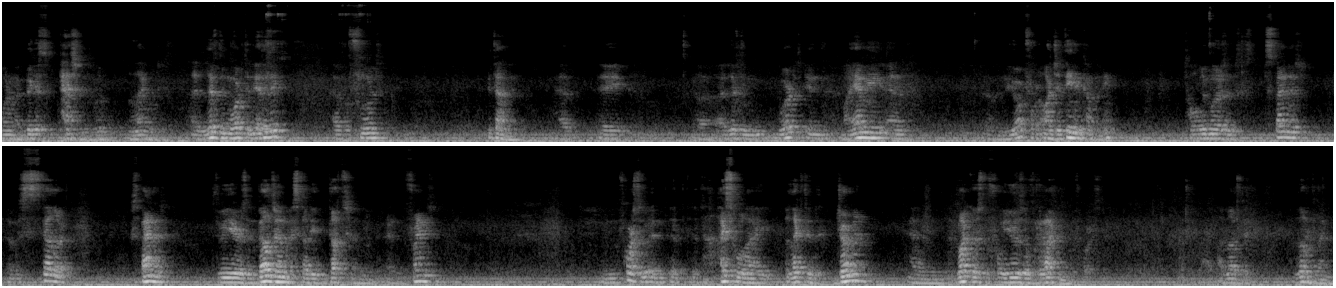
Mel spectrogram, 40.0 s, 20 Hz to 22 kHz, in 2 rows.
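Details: Adult man, 62, formerly fluent in several languages, with aphasia acquired after a stroke in December 2011 following a cardiac ablation procedure, affecting language, speech and understanding; aphasia.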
